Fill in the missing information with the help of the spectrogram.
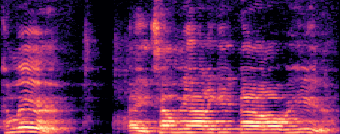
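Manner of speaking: mock friendly stranger voice; creepy stranger calling. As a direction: mimic the creep waving a kid over. Stranger calling him over.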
